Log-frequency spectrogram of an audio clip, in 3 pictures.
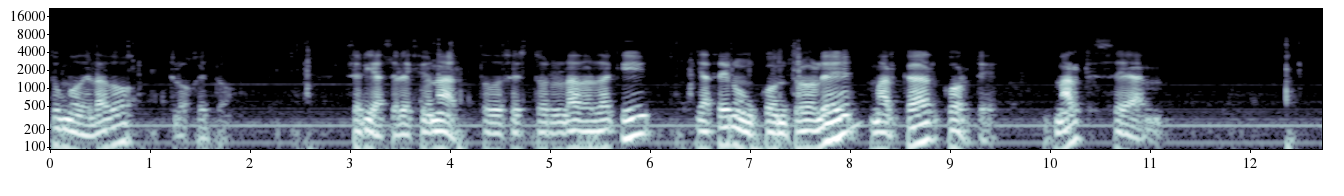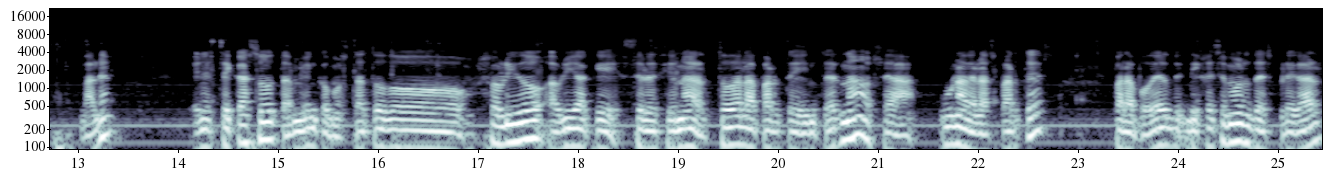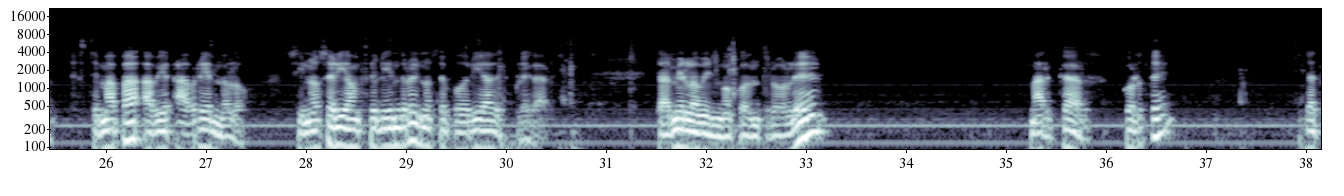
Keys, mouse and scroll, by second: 0.7 shift+middle click, 2.4 alt+shift+right click, 3.2 shift+middle click, 4.2 shift+middle click, 6.1 alt+shift+right click, 7.3 ctrl+e, 12.4 middle click, 12.9 shift+middle click, 13.4 middle click, 14.9 shift+middle click, 15.4 middle click, 15.8 middle click, 16.4 shift+middle click, 17.2 shift+middle click, 18.7 alt+right click, 20.3-22.2 middle drag, 22.7 middle click, 24.0 middle click, 26.8 middle click, 29.4 middle click, 30.2 shift+middle click, 32.1 ctrl+e, 37.5 middle click.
